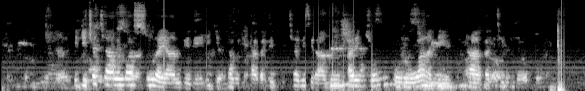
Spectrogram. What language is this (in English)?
Kinyarwanda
